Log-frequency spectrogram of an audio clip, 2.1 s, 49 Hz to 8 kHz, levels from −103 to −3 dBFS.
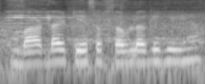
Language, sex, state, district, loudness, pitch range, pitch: Hindi, male, Bihar, Patna, -14 LUFS, 185-200 Hz, 190 Hz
